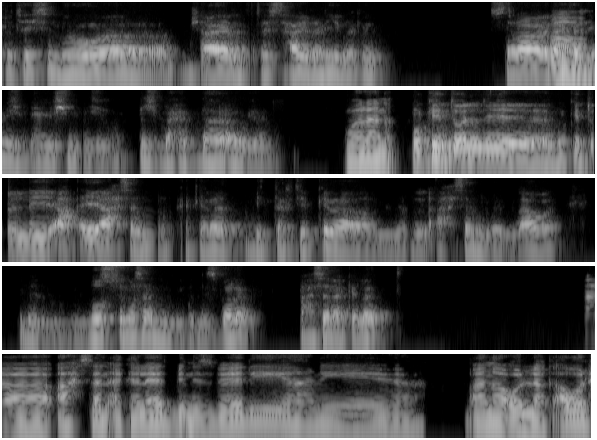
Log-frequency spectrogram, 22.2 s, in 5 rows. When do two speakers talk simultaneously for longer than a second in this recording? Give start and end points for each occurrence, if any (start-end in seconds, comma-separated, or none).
none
